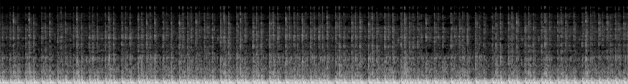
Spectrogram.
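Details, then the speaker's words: Harley-Davidson FXLRST Low Rider ST, Stage 2 117 ci with Star Racing 30/30 cam, day after Power Vision dyno tune: cold start, deep even V-twin lope about three pulses a second, no knocks or ticks; normal cold start idle. "so you can hear it really really greatly improved let's start with the cold start"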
